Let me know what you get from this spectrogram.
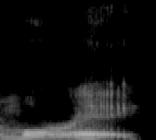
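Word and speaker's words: מוֹרֶה: man teacher you're a moray okay see notice the subtle different sound at the end it's like a uh for masculine ah for feminine in Hebrew but in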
